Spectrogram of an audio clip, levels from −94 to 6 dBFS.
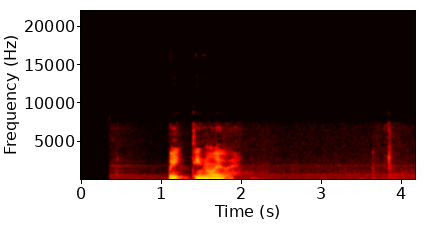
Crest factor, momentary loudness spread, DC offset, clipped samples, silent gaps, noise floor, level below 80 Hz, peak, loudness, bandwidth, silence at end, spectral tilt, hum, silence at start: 20 dB; 7 LU; under 0.1%; under 0.1%; none; -71 dBFS; -74 dBFS; -12 dBFS; -27 LUFS; 7.2 kHz; 2.25 s; -7.5 dB/octave; none; 1.1 s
